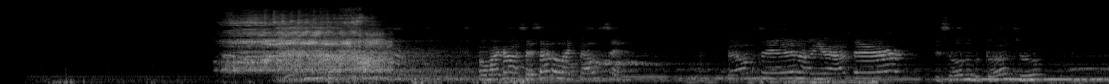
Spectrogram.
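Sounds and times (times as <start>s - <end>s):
cartoon scream from tv: 2.2s - 4.1s.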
